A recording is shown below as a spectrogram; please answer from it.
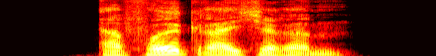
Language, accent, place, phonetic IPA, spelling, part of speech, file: German, Germany, Berlin, [ɛɐ̯ˈfɔlkʁaɪ̯çəʁəm], erfolgreicherem, adjective, De-erfolgreicherem.ogg
- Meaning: strong dative masculine/neuter singular comparative degree of erfolgreich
